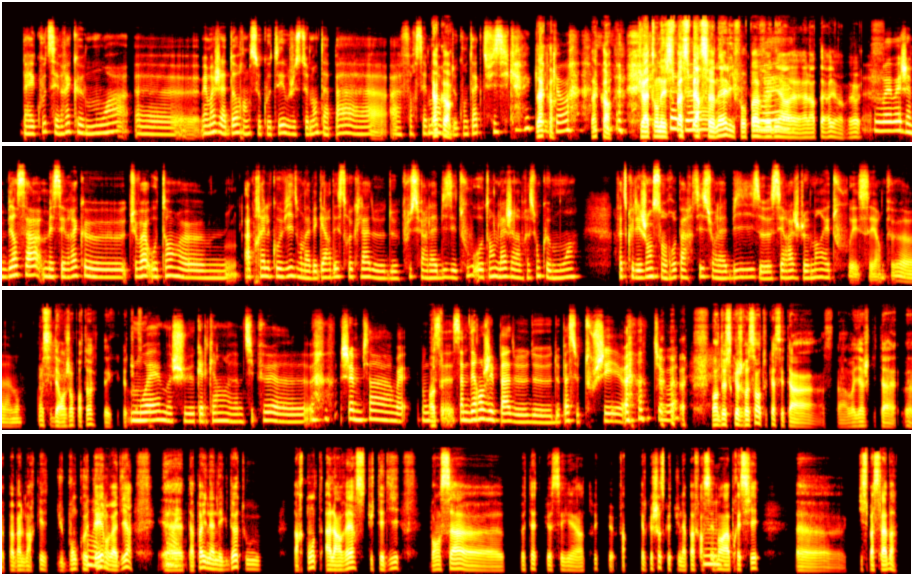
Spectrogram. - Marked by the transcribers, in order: laughing while speaking: "physique"; chuckle; chuckle; chuckle; laugh
- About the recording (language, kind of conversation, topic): French, podcast, Où as-tu fait une rencontre inoubliable avec des habitants du coin ?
